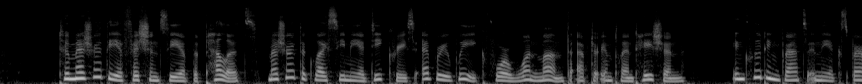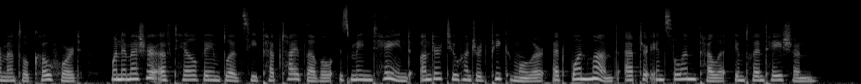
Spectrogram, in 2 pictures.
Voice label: Voiceover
